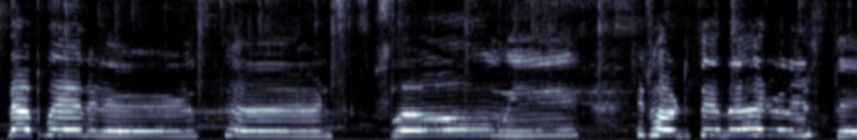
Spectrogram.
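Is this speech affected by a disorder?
Yes: cerebral palsy, dystonic hemiplegia.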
